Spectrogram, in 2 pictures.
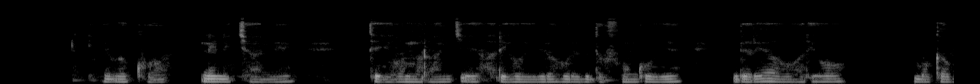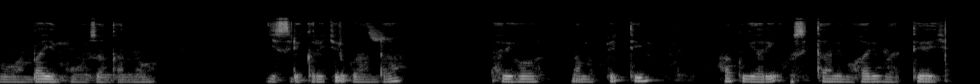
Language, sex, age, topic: Kinyarwanda, male, 25-35, health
